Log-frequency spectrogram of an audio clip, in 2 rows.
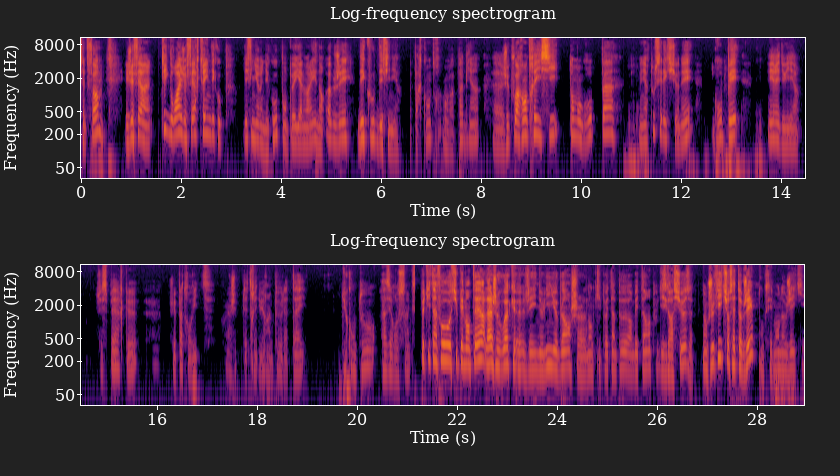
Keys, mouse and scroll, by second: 1.5 right click, 4.8 click, 9.4 click, 10.7 click, 11.1 ctrl+a, 12.7 ctrl+g, 13.5-17.2 ctrl+shift+drag, 17.4 click, 19.4 shift+click, 20.7 right click, 27.1 click, 28.0 click, 28.5 ctrl+z.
